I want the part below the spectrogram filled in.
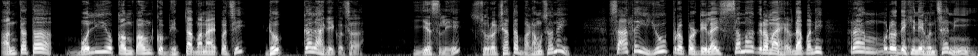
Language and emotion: Nepali, happy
